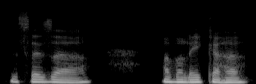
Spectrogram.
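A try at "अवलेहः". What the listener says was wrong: Not lekaha, lehaha.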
